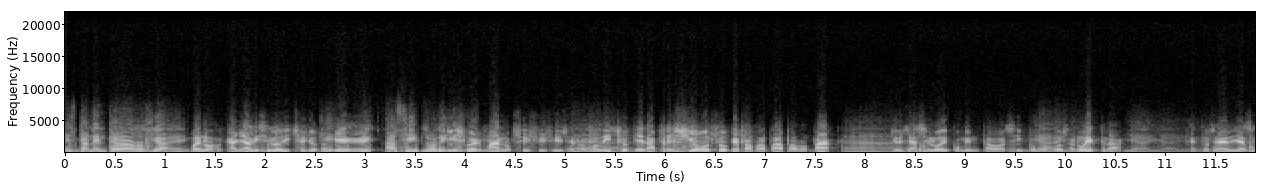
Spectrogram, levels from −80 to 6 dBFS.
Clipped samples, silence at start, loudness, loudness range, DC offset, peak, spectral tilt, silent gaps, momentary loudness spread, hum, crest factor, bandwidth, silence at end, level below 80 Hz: under 0.1%; 0 s; -18 LUFS; 4 LU; under 0.1%; -2 dBFS; -5.5 dB/octave; none; 9 LU; none; 16 dB; over 20 kHz; 0 s; -50 dBFS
